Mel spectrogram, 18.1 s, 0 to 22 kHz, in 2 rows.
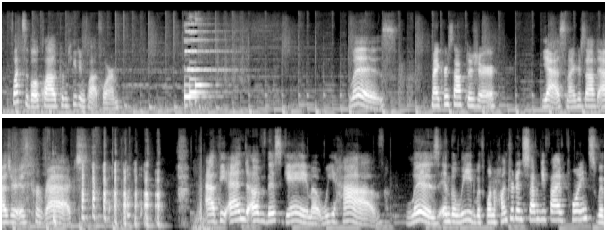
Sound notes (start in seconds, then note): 2.7 chime rings; 9.8 laughs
